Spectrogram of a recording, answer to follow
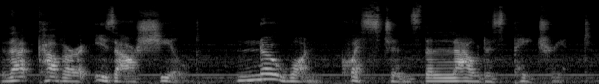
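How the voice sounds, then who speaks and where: A steely female resistance leader, acted by a woman in a sci-fi audio drama. She speaks slowly and low, resolute and calculating, over clear background music. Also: expressive, sharp tone, exaggerated voice, poor audio. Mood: firm, persuasive.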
